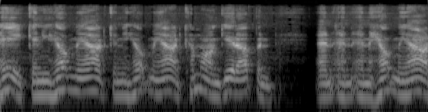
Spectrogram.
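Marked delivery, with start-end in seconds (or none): none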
